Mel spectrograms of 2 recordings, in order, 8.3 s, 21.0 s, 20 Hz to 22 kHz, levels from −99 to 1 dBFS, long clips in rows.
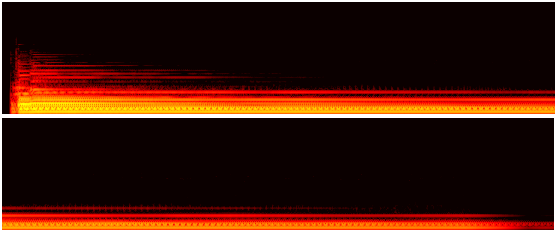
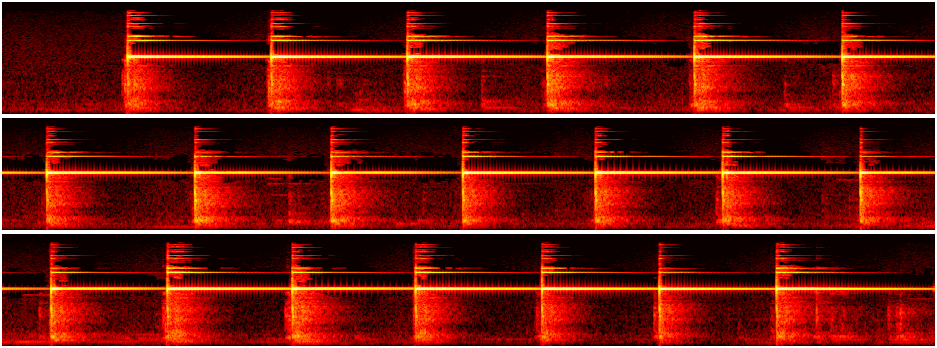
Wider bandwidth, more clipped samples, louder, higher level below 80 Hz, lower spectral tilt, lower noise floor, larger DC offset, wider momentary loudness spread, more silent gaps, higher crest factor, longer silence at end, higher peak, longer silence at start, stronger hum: second, 2.3 kHz vs 15.5 kHz; neither; second, -34 LUFS vs -12 LUFS; first, -74 dBFS vs -86 dBFS; first, -14.5 dB/octave vs 3.5 dB/octave; second, -60 dBFS vs -68 dBFS; neither; about the same, 18 LU vs 17 LU; neither; about the same, 18 dB vs 16 dB; first, 0.4 s vs 0 s; second, -14 dBFS vs 0 dBFS; second, 0.05 s vs 0.9 s; neither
